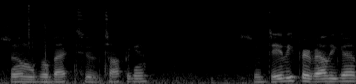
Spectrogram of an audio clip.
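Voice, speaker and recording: A man speaks at a medium pitch with fairly even intonation, his dark, mellow tone somewhat breathy. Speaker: trading educator. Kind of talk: tutorial. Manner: fast.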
